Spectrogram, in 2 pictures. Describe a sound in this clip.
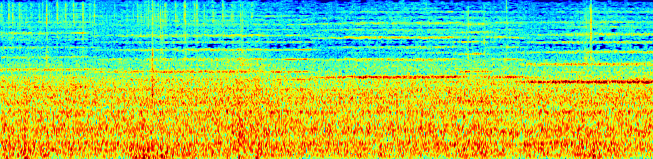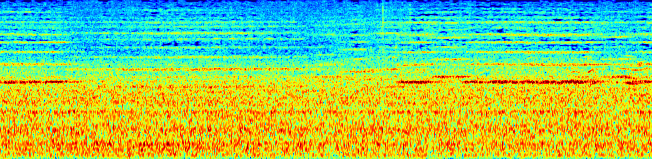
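Tyres hum steadily on a paved road from inside a moving car.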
